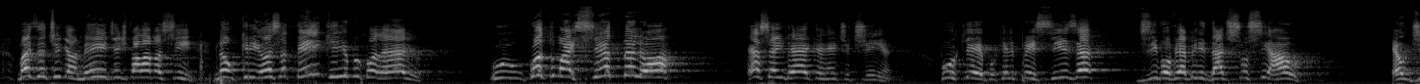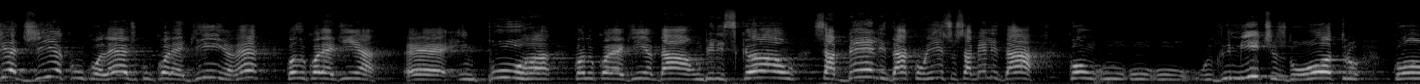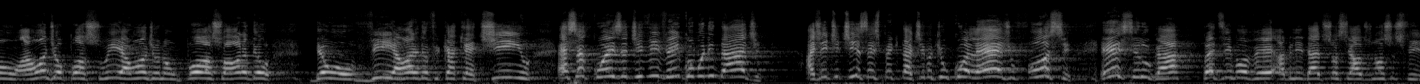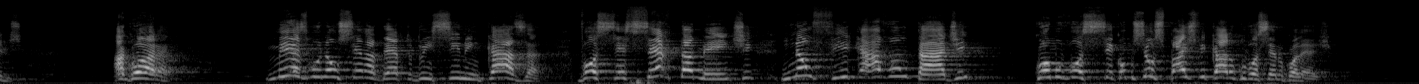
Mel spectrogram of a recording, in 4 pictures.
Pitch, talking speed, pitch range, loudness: 290 Hz, 150 wpm, 265-330 Hz, -31 LUFS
